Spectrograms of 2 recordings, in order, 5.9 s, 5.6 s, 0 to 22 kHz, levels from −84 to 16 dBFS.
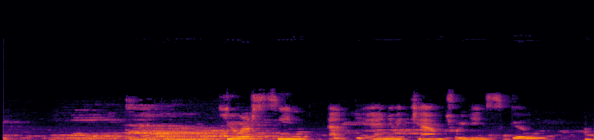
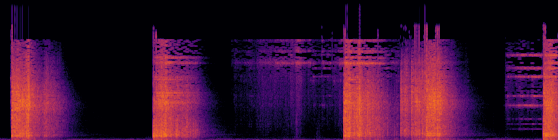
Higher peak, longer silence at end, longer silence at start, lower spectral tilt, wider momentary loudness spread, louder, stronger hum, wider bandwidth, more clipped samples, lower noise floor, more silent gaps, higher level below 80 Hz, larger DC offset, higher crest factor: about the same, -2 dBFS vs 0 dBFS; about the same, 0 s vs 0 s; about the same, 0.05 s vs 0.1 s; first, -6.5 dB/octave vs 1 dB/octave; second, 13 LU vs 23 LU; about the same, -16 LUFS vs -14 LUFS; neither; second, 7.6 kHz vs 19 kHz; neither; second, -35 dBFS vs -59 dBFS; neither; about the same, -50 dBFS vs -52 dBFS; neither; second, 14 dB vs 20 dB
